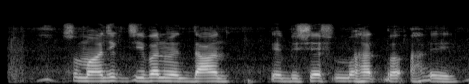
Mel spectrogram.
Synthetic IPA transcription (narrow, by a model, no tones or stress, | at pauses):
səmaːd͡ʒɪk̚d͡ʒiːʋənmẽd̪aːnkeːbɪʃeːʃməɦət̪̚bəaːeː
